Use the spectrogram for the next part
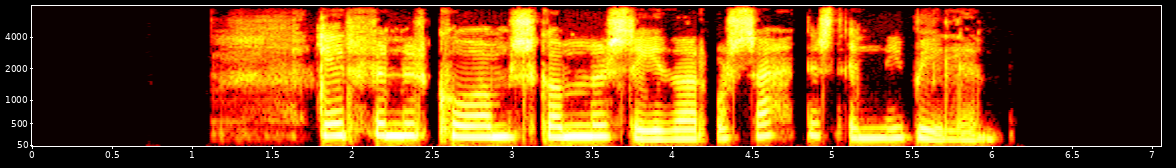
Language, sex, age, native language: Icelandic, female, 20-29, Icelandic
